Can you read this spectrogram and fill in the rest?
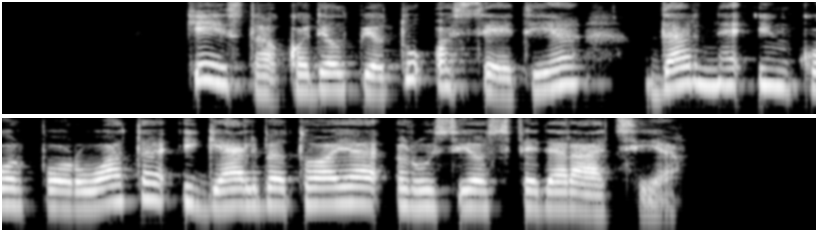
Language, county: Lithuanian, Vilnius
